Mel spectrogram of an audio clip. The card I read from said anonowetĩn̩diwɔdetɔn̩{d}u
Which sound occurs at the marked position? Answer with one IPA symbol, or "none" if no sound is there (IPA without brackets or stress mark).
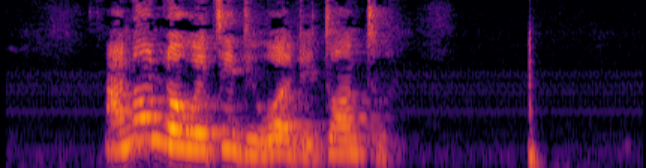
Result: t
